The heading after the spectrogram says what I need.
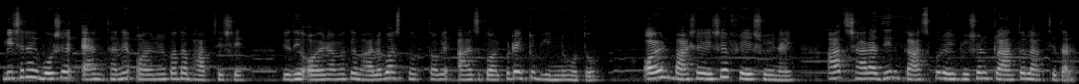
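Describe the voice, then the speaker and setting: A woman's voice: fairly high pitch, a little mellow. A woman narrating a dramatic romance story as a scripted audio tale. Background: background music.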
